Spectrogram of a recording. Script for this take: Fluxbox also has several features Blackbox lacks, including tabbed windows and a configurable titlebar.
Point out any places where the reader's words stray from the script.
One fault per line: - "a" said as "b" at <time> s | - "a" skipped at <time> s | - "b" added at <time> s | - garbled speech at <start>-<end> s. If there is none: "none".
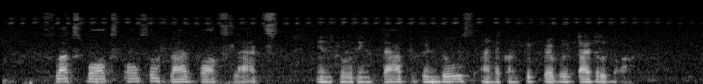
- "has several features" skipped at 1.6 s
